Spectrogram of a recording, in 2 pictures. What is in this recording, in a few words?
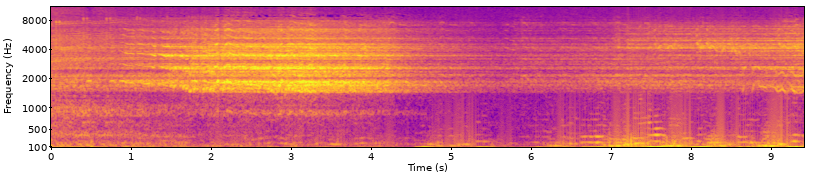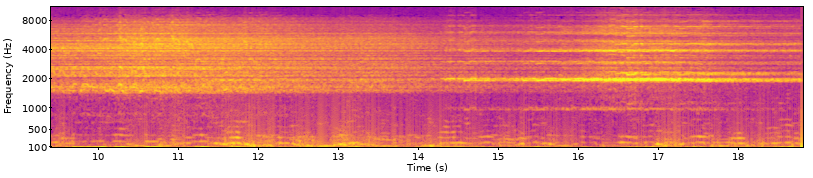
Distant bird cries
